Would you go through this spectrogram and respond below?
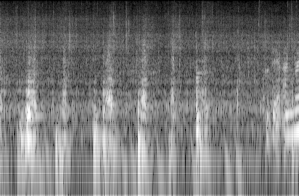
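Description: An egg fries in a pan with a soft continuous sizzle and repeated scraping and stirring sounds from a utensil, close and moderately loud.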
